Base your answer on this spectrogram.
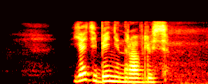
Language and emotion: Russian, neutral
